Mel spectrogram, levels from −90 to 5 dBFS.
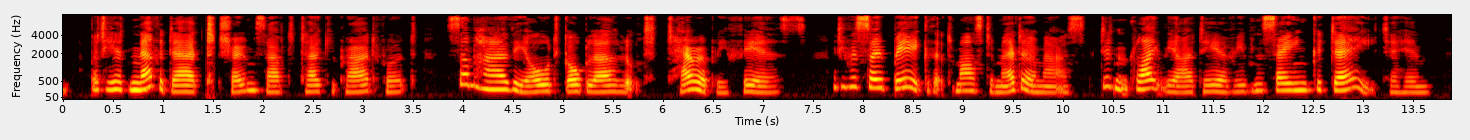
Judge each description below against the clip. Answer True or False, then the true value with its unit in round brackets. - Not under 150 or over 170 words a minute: True (160 wpm)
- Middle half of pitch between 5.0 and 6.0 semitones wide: True (5.4 semitones)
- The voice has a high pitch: True (195 Hz)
